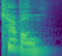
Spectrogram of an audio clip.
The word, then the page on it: cabin: British English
